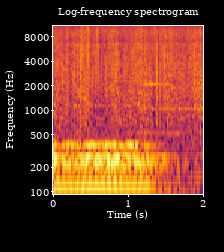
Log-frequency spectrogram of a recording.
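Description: Wurlitzer theatre organ (the 4/20 at the Empire, Leicester Square) playing a soft held chord from a 1933 78 rpm shellac record, with the record's surface hiss and crackle running underneath. The chord fades away near the end, leaving mostly surface noise.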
